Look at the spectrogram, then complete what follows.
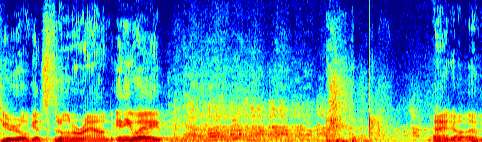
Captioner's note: audience laughing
